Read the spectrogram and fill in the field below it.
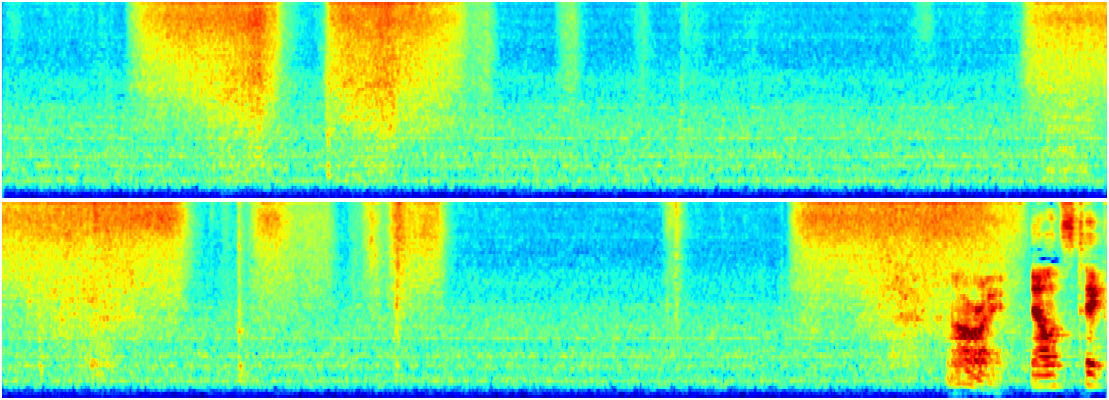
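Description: Plastic sheeting rustles and crinkles as it is handled.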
